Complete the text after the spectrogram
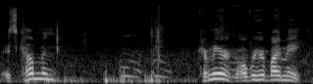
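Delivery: excited urging. Real, not acted. Urging child as train nears.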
